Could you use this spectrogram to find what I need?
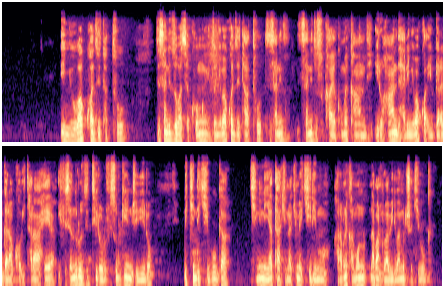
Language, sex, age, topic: Rundi, male, 18-24, education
